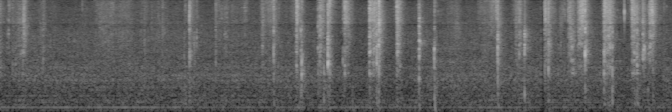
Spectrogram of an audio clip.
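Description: Tarot cards are shuffled by hand, giving soft, quick riffling snaps and flutters in irregular clusters, close and quiet against a faint steady hum.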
